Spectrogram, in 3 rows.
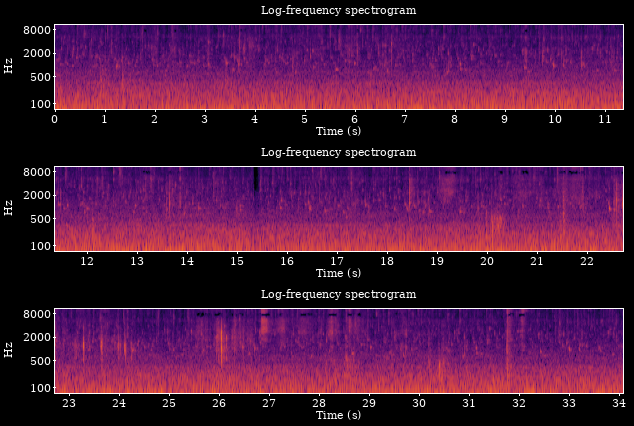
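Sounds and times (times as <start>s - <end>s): low steady hum: 0.0s - 34.0s
paper rustling: 20.6s - 24.3s, 25.6s - 28.8s.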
